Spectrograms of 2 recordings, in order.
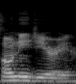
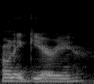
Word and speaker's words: onigiri: and liked it was oniy giri no Elder Scrolls online that game is actually pretty fun and I'd like to hop in and every so often once it's actually pronounced onigiri onigiri yeah onigiri onigiri I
